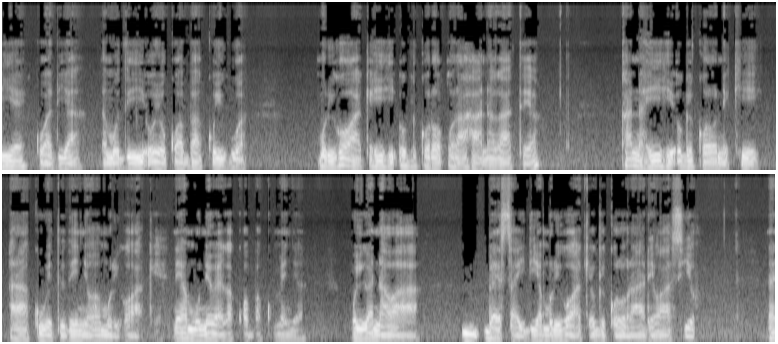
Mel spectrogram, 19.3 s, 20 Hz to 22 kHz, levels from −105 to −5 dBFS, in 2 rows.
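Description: Throughout the speech, gain pumping: the background room noise, about 32 dB below the voice, swells in pauses and ducks under loud syllables by roughly 5 dB, likely from overdriven microphone gain caught by a fast limiter. The waveform looks flattened, and the noise floor on a spectrogram rises and falls with the speech.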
